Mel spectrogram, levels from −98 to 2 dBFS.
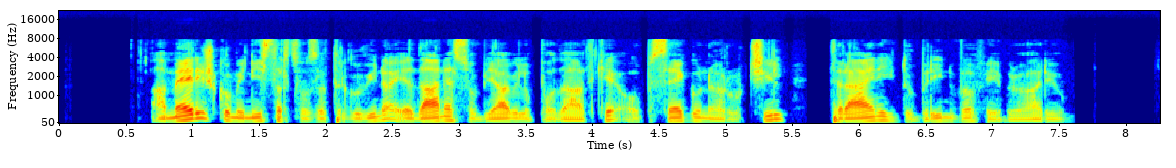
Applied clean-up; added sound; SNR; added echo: none; none; none; none.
